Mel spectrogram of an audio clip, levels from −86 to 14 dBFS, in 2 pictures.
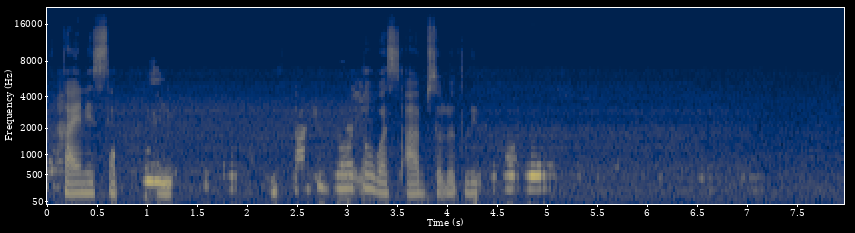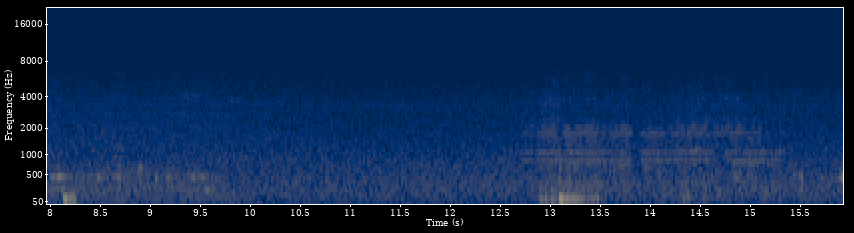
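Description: From 0.0 to 3.08 s the talker's speech is pushed down by as much as about 30 dB, in pieces adding up to roughly two seconds. This is speech suppressed in double talk, likely an echo canceller muting both sides during overlap. A second voice, the other side's voice leaking through, is present at the start (0.0–0.18 s, about 10 dB below the speech) and from 0.84 to 3.18 s, about 5 dB louder than the talker. That is likely loudspeaker echo left in the microphone. At 4.34–4.87 s the suppression returns, dipping about 25 dB for half a second, while leakage runs from 4.31 to 7.18 s at about 10 dB down. Fainter leaks follow at 7.99–9.66 s, about 30 dB down, and at 15.41–15.93 s, about 25 dB down.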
